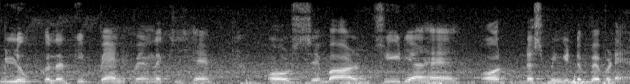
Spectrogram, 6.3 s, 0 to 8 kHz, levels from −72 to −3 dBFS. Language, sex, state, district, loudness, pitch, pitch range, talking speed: Hindi, male, Rajasthan, Bikaner, -17 LUFS, 135 Hz, 130-135 Hz, 170 wpm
